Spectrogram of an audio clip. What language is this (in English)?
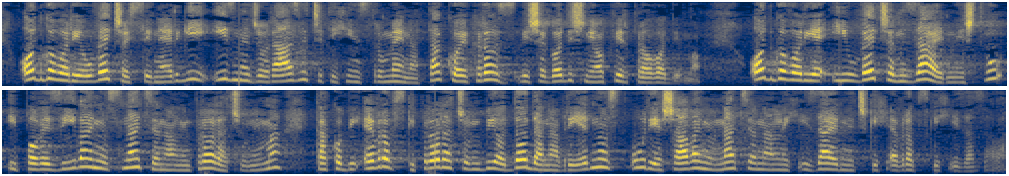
Croatian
